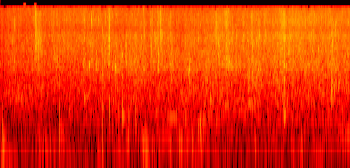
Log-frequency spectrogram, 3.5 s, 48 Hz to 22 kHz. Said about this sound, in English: About 500 yards upstream from the first stop, we round a bend to the sound of rushing water. A mini waterfall gushes over a flat stretch of sand and mud.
